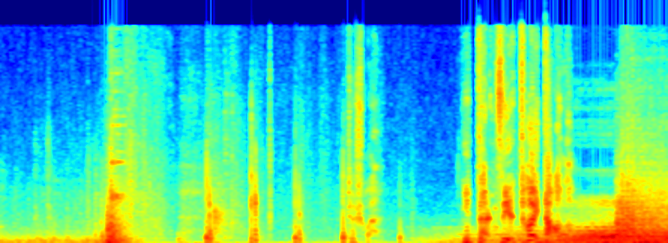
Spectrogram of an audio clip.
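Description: A man speaks sternly, close by.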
